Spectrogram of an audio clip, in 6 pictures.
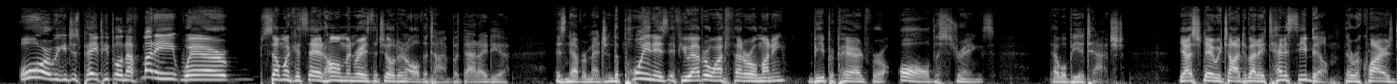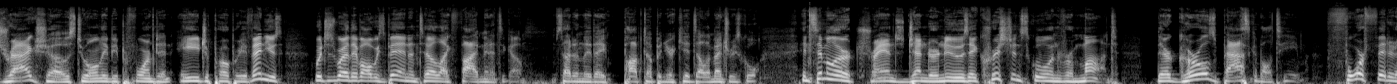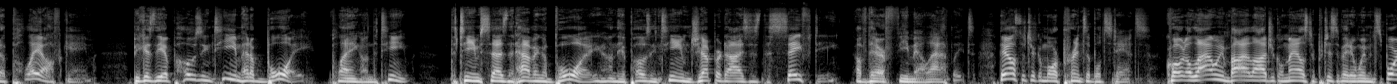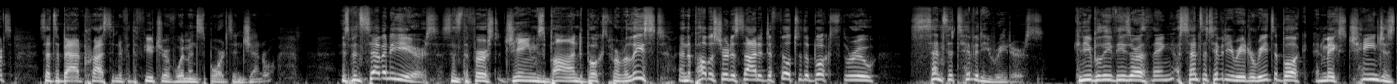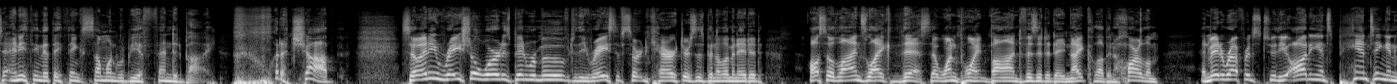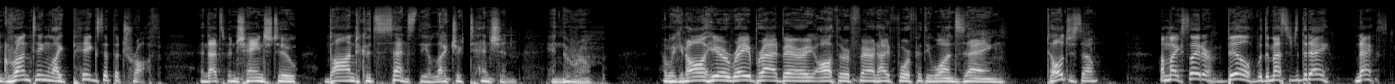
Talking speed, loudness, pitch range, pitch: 210 wpm, -15 LUFS, 135-195 Hz, 160 Hz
